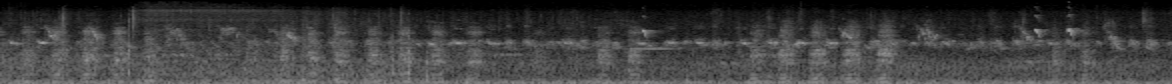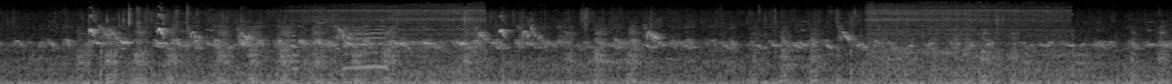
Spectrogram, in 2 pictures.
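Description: Ducks quack and chatter repeatedly over a steady outdoor background, some calls near and others farther off, with occasional louder honks.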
